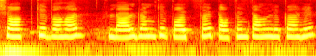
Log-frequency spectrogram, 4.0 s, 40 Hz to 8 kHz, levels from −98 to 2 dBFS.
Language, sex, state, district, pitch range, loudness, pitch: Hindi, female, Madhya Pradesh, Bhopal, 250-265 Hz, -16 LUFS, 255 Hz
